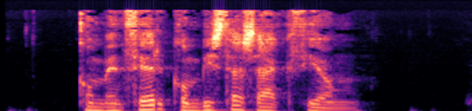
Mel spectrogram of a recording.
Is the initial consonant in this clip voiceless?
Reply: yes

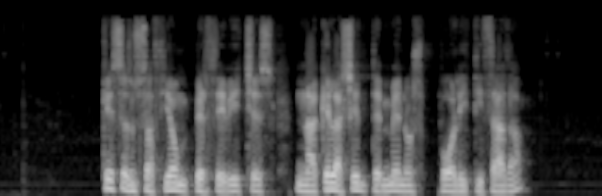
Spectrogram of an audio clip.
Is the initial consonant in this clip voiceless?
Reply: yes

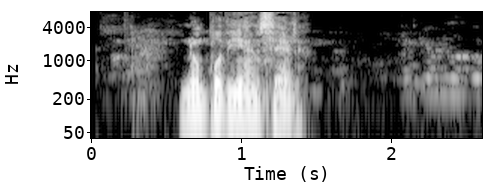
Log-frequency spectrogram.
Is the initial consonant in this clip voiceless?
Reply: no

